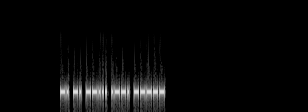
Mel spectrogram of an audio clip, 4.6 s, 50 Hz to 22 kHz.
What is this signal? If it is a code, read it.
Morse code, heard as a keyed tone, about 53 wpm, 700 Hz. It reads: NN7P0
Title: Code Groups - 5 Letter:Numbers - 50wpm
